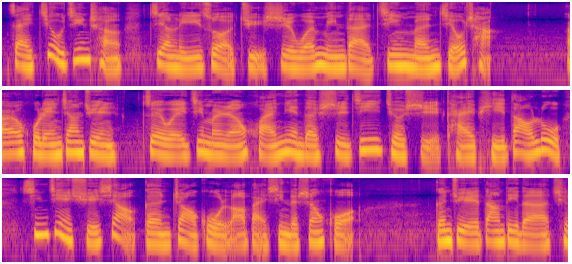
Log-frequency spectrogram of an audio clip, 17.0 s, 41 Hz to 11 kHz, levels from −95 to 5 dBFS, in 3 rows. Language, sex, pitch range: Chinese, female, 140-190 Hz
